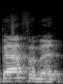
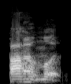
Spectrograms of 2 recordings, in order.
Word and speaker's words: Bahamut: So I kept saying Baffomet to them. They're like no no no BT they were correct. It's It's spelled B A H M U T. Bahammud.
